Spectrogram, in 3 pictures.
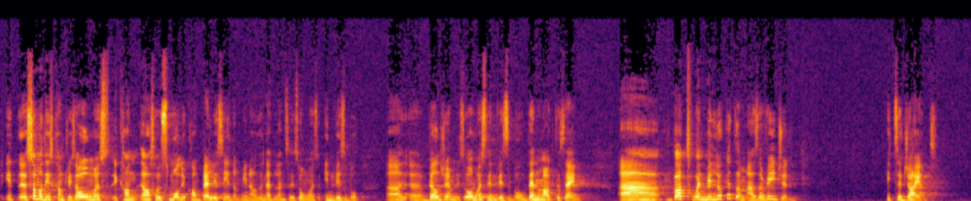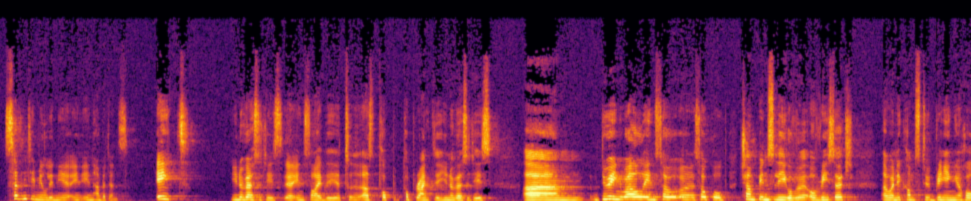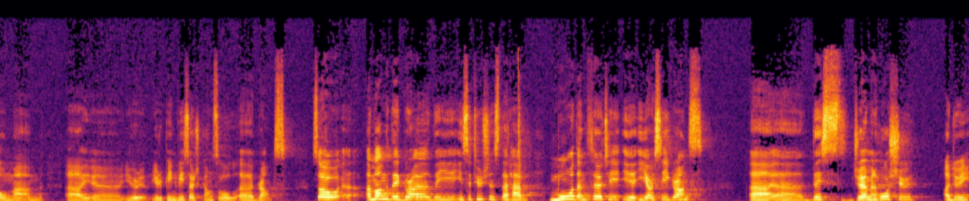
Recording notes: speaks at SRHE Annual Research Conference 2016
